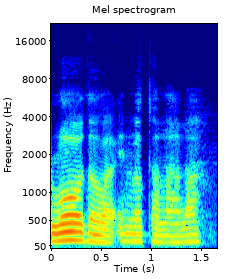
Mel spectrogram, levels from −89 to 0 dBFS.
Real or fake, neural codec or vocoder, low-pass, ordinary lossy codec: fake; codec, 44.1 kHz, 2.6 kbps, DAC; 19.8 kHz; Opus, 24 kbps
